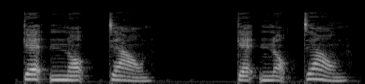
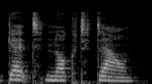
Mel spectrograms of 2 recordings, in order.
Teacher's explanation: get 后面的 t，还有 knocked 尾部的 t 的发音，我们听的话是听不到了的。其实是在这个位置憋了一下，因为后面又遇到辅音了。 · Shown in: first take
